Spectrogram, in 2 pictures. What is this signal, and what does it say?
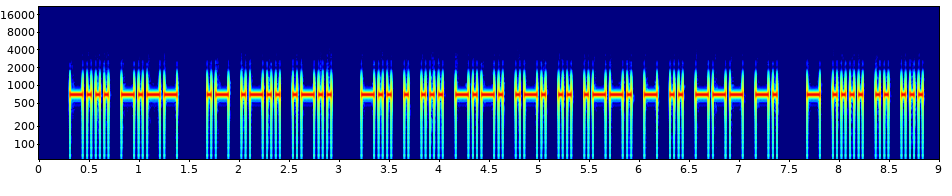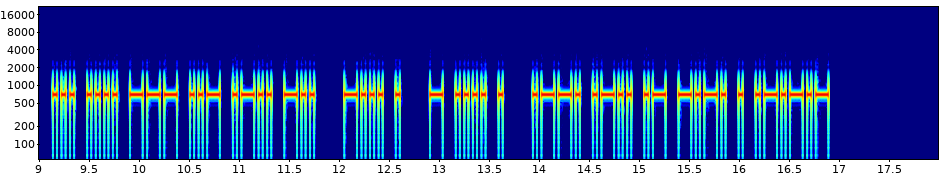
Morse code, heard as a keyed tone, about 28 wpm, 700 Hz. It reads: BY ALL DESCRIPTION THIS SHOULD BE THE PLACE.
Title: Sentences from Top 1300 Words 28wpm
